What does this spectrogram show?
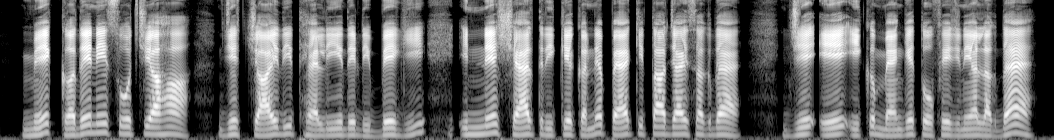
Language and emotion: Dogri, surprised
